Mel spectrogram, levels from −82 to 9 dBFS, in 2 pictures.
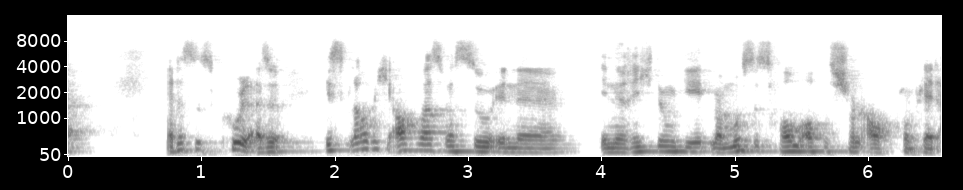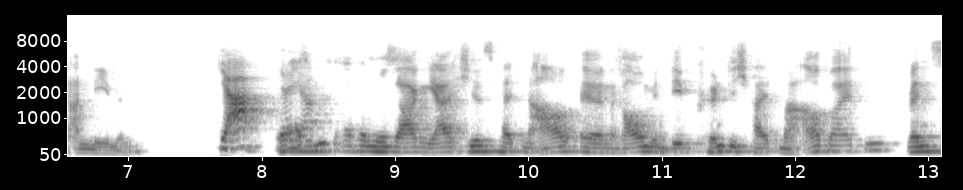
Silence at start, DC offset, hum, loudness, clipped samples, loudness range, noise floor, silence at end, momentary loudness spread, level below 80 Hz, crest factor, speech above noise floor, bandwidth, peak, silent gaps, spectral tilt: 0 s; under 0.1%; none; -30 LUFS; under 0.1%; 6 LU; -65 dBFS; 0 s; 10 LU; -66 dBFS; 24 dB; 35 dB; 8.4 kHz; -6 dBFS; 7.30-7.50 s; -6 dB/octave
